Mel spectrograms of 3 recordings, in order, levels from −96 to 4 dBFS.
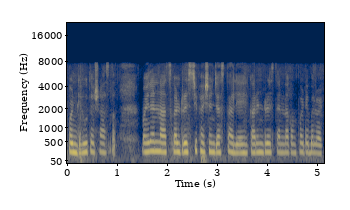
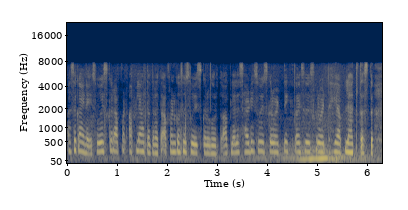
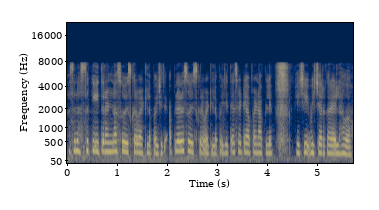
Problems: constant background noise, continuous background conversations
